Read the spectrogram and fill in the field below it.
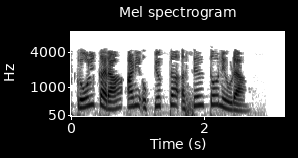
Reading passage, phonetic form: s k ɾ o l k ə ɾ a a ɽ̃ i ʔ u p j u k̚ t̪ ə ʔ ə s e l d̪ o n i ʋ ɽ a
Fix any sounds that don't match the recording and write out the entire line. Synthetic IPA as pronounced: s k ɾ o l k ə ɾ a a ɽ̃ i ʔ u p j u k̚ t̪ ə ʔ ə s e l t̪ o n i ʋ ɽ a

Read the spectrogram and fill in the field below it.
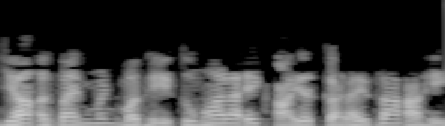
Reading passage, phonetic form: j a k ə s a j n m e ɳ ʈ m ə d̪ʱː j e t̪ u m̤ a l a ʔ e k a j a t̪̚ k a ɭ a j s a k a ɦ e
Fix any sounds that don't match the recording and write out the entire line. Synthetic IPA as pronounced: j a ʔ ə s a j n m e ɳ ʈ m ə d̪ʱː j e t̪ u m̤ a l a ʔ e k a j ə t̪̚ k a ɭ a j t͡s a ʔ a ɦ e

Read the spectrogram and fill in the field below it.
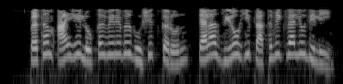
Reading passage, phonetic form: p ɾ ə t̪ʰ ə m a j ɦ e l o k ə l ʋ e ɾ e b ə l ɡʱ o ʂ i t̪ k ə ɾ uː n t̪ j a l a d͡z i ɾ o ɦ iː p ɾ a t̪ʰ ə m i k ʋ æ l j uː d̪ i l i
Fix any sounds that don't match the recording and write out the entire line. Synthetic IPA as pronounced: p ɾ ə t̪ʰ ə m a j ɦ e l o k ə l ʋ e ɾ e b ə l ɡʱ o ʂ i t̪ k ə ɾ uː n t̪ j a l a d͡z i ɾ o ɦ iː p ɾ a t̪ʰ ə m i k ʋ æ l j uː d̪ i l iː

